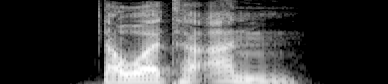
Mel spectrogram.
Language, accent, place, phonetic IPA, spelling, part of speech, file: German, Germany, Berlin, [ˌdaʊ̯ɐtə ˈan], dauerte an, verb, De-dauerte an.ogg
- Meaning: inflection of andauern: 1. first/third-person singular preterite 2. first/third-person singular subjunctive II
